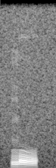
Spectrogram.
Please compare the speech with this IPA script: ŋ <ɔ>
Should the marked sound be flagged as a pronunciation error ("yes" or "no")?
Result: yes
